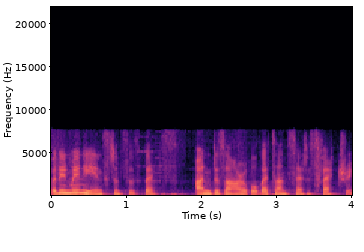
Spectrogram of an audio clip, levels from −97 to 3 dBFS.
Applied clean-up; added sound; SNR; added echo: neural separator model SepFormer DNS4.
